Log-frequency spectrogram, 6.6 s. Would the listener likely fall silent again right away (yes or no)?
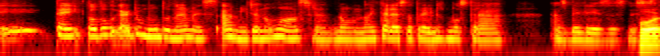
no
